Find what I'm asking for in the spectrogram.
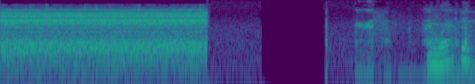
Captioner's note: silence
